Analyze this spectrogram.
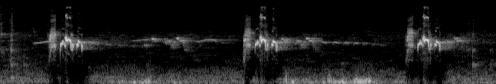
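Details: Sooty-headed bulbul singing actively, an original-voice recording used as a lure to get other birds singing: three short, bright phrases about two seconds apart, each a quick burst trailing into a thinner drawn-out note, over faint rustling.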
